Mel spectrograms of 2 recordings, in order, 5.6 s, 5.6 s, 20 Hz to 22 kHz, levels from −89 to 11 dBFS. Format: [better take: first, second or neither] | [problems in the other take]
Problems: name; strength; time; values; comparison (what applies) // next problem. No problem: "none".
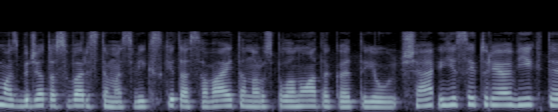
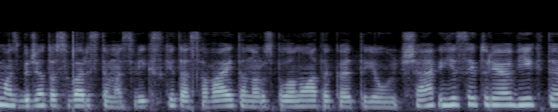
first | background sound (Crack); 19 dB below the speech // room echo; dies away in 0.2 s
